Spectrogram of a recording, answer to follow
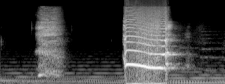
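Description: A woman's sharp intake of breath, then a loud, high cry of pain a second later, slightly falling in pitch.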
